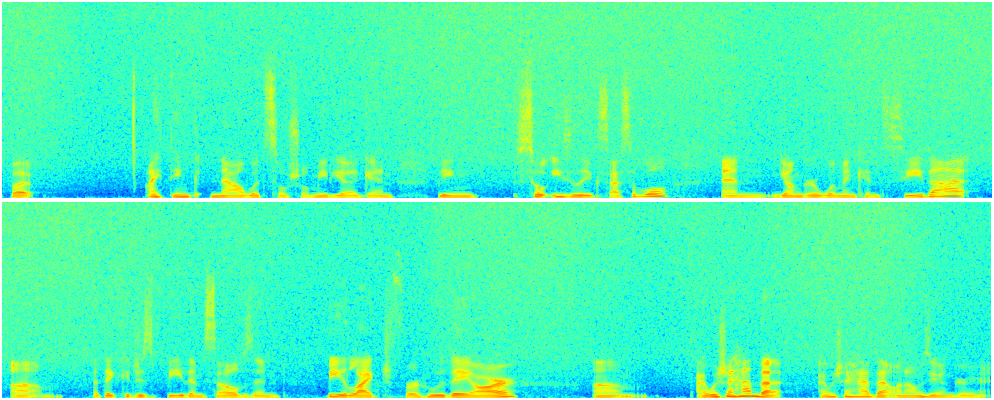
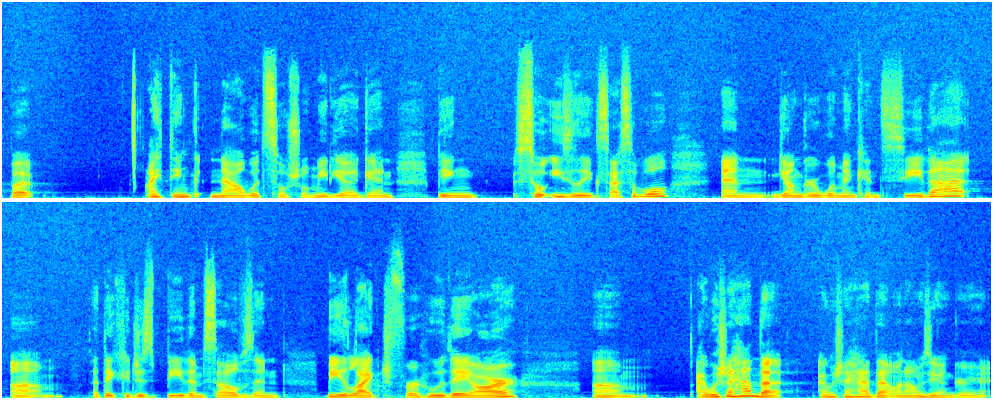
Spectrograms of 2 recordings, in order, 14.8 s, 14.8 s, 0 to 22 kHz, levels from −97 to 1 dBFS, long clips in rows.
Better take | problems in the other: second | hiss; loud; throughout; 6 dB below the speech; faint in the second

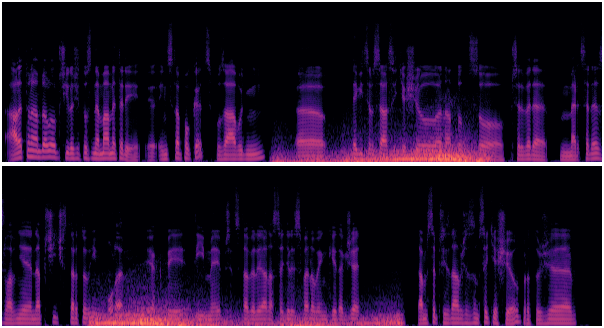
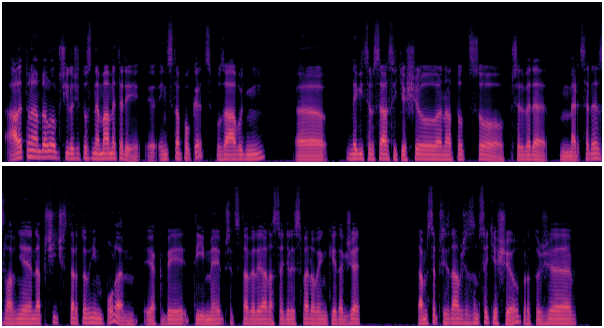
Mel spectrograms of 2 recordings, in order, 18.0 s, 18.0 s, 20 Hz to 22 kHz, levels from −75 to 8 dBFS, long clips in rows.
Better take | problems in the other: second | low rumble; loud; from 4 to 7.5 s and from 10 to 15 s; 1 dB below the speech

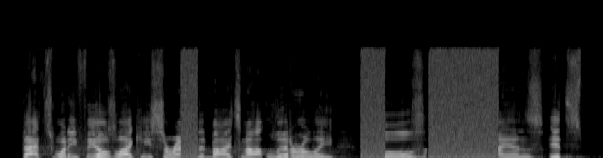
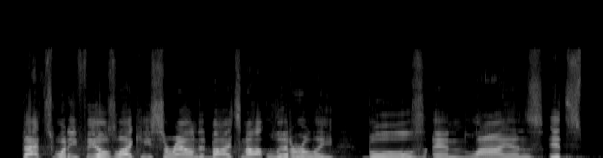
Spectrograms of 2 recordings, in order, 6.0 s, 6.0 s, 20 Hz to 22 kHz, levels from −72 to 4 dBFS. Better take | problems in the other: second | audio cutting out; filled with static; at 2 s, at 3.5 s and at 4.5 s for 0.5 s

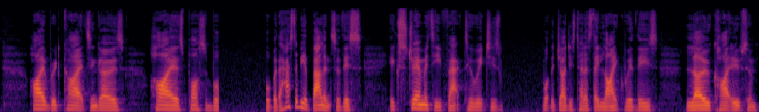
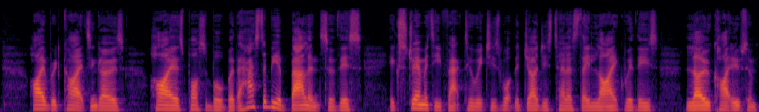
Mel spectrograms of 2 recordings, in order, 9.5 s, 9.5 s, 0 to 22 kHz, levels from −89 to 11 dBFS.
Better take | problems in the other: second | audio freezing; at 2.5 s for 0.5 s and at 6.5 s for 0.5 s

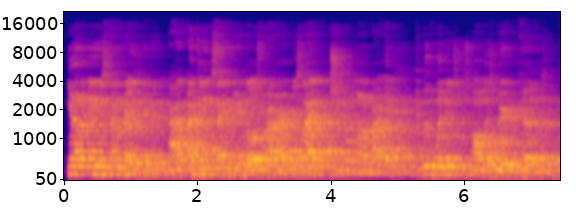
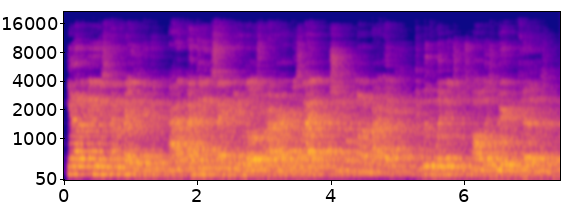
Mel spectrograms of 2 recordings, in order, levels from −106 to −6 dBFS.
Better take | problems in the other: neither | room echo; strong; dies away in 2.7 s; the same in both // off-mic speech; far; the same in both

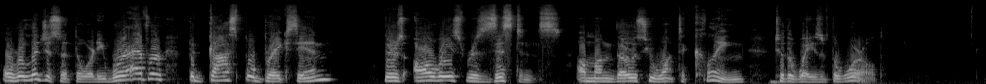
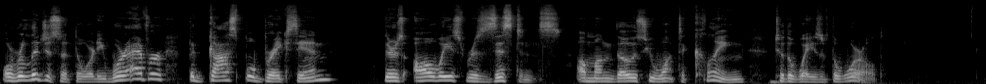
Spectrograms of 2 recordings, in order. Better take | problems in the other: second | distortion; slight; 8% of the sound clipped

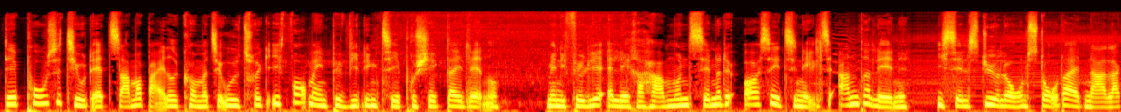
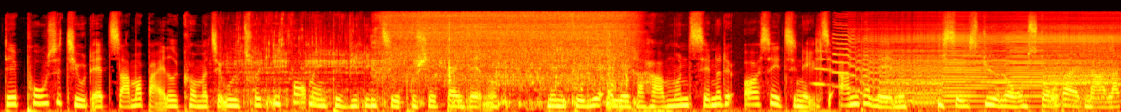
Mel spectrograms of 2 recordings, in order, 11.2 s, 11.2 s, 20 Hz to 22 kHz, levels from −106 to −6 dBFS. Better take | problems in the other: first | household noises; loud; from 2.5 s on; 2 dB below the speech; faint in the first

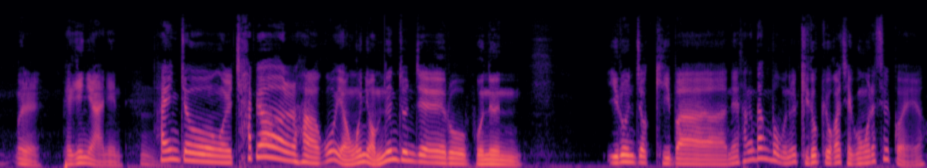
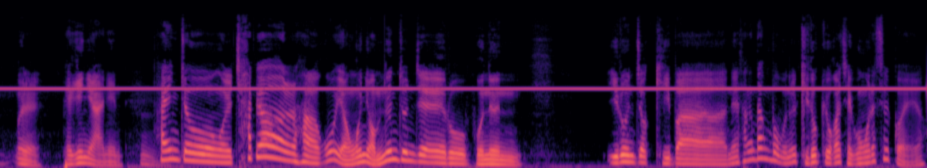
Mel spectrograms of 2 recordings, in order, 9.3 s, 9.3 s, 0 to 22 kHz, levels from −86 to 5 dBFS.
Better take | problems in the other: first | high-pitched whine; loud; throughout; 2.5 kHz, 8 dB below the speech

